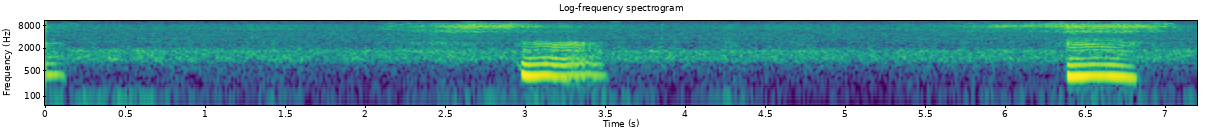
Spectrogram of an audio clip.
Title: 코골이 냥! #냥이#코골이#수면#고양이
